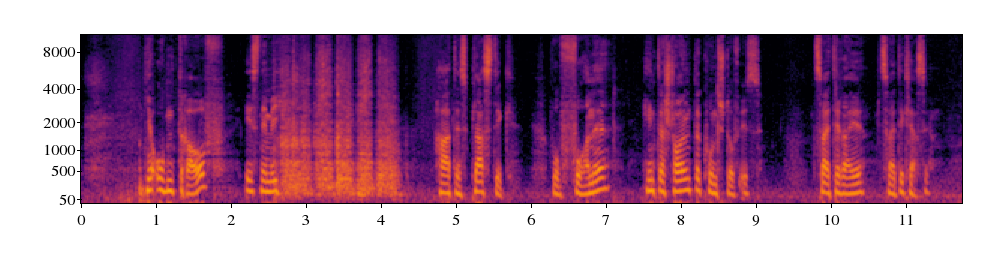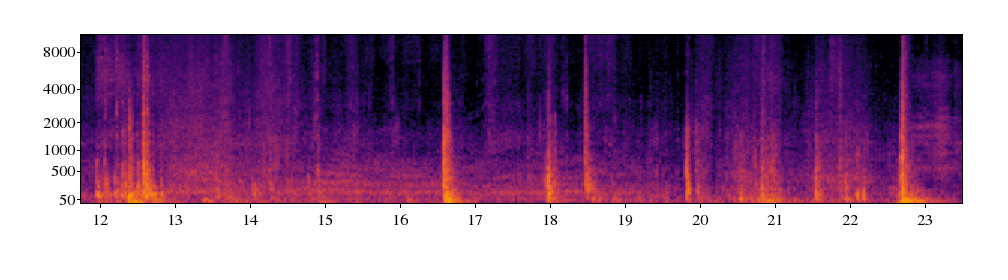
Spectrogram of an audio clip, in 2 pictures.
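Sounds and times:
speech: 0.8s - 3.1s, 4.8s - 9.1s, 9.8s - 12.4s
soft rustling and handling noises: 11.6s - 22.6s
car doors slamming with a thin tinny metallic thud: 11.9s - 19.1s, 22.6s - 23.1s.

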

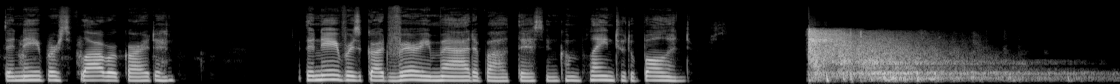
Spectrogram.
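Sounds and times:
speech: 0.0s - 1.8s, 3.0s - 7.0s
shotgun firing at night: 8.1s - 10.9s.

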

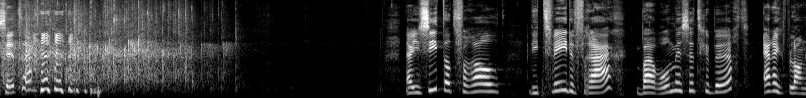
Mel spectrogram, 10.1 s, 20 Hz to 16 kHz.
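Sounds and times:
speech: 0.0s - 1.4s, 5.1s - 10.0s
audience applause: 0.0s - 3.1s
laughter: 0.2s - 1.4s.

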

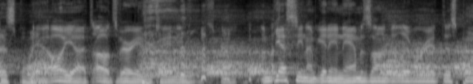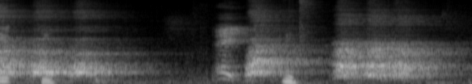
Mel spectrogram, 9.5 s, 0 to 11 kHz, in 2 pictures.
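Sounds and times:
speech: 0.0s - 5.4s, 7.6s - 7.8s
laughter: 1.4s - 3.1s
dog barking: 1.9s - 2.9s, 3.8s - 6.3s, 7.2s - 9.4s.

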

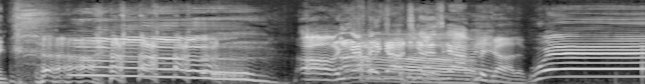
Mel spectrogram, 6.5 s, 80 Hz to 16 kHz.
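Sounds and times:
laughter: 0.0s - 5.0s
speech: 0.0s - 6.3s
long loud vocalized yawn: 0.7s - 3.1s.

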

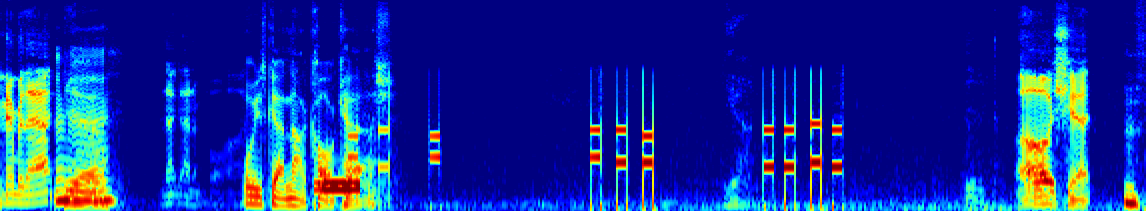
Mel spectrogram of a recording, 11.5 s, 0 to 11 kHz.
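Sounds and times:
speech: 0.1s - 4.0s, 10.2s - 11.4s
telephone keypad dialing tones: 7.6s - 8.4s.

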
